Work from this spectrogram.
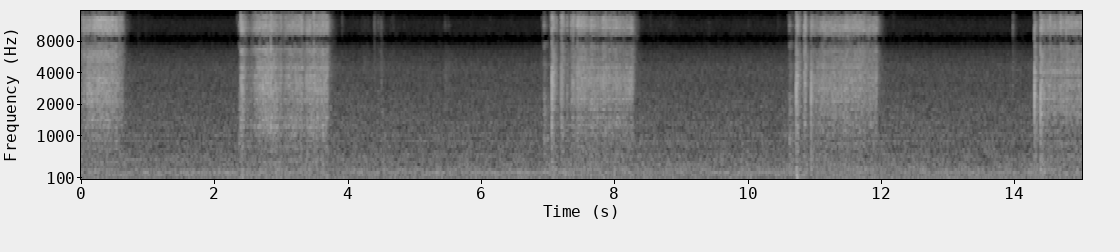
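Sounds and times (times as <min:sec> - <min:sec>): welding arc crackling: 0:00.0 - 0:00.8, 0:02.4 - 0:04.8, 0:06.9 - 0:08.6, 0:10.6 - 0:12.2, 0:14.0 - 0:15.0.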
